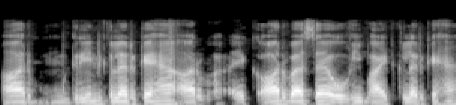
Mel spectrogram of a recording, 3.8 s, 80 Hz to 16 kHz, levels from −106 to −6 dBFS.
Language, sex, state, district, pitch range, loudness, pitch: Hindi, male, Bihar, Jahanabad, 105-120 Hz, -17 LUFS, 115 Hz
